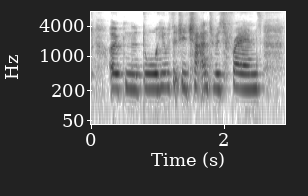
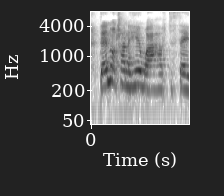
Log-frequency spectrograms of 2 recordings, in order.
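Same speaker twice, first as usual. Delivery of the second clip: ordinary talk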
